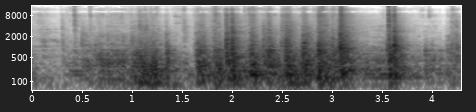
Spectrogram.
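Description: Rusted sheet metal in a VW Beetle's body being worked loose by hand: irregular rattling, scraping and knocking of the metal piece, with a sharper knock near the end.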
